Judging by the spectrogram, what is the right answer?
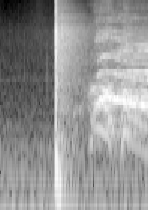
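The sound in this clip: A single loud, sharp slap as a hand chop strikes a man's bare chest, wrestling-style. The crack decays briefly and is followed by a voice whooping.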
